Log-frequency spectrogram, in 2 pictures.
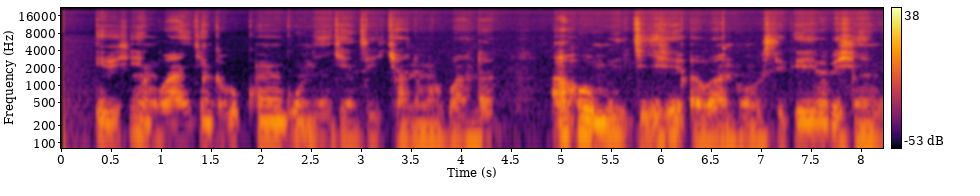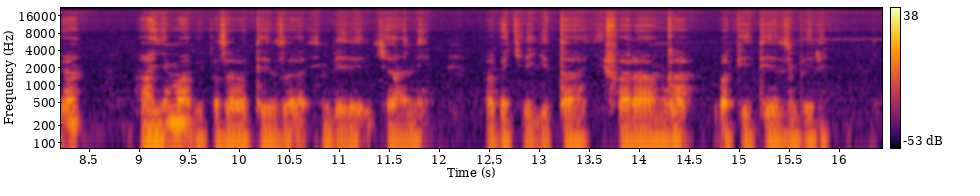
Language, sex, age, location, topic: Kinyarwanda, female, 18-24, Nyagatare, agriculture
